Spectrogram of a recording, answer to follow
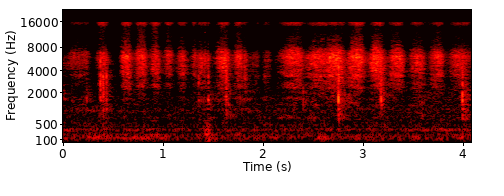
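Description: Hands rubbing a sheet of paper down onto a paint-covered silicone craft mat to pick up a mono print: faint, quick, repeated swishing strokes of palm on paper.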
